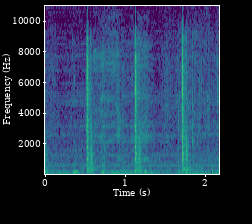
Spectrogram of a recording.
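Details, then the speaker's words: SILVEL 12 V diesel heater, just reassembled and switched on, ramping toward maximum speed: faint sharp ticks about every half second as the fuel pump kicks on; pulsing normally at startup. "I don't know if you can hear that or not that's the pump kicking"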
